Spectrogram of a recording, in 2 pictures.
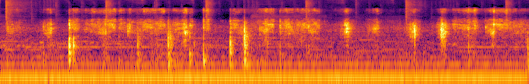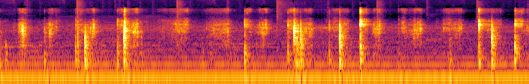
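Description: A metal fork scraping and clicking irregularly against a plastic mixing bowl as butter is cut into flour for dough, over a steady low hum.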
